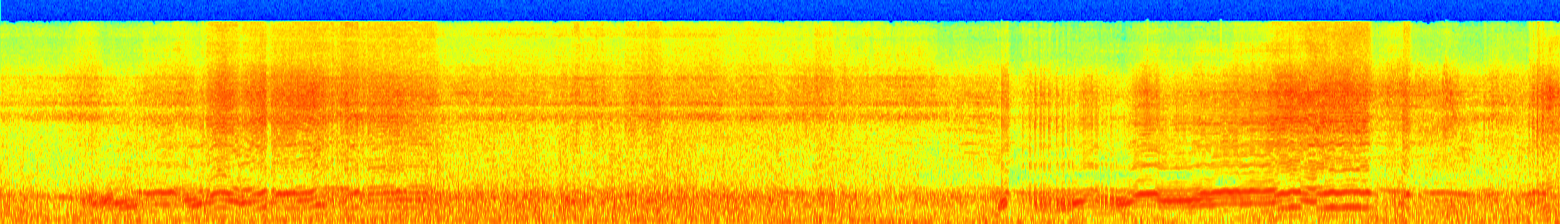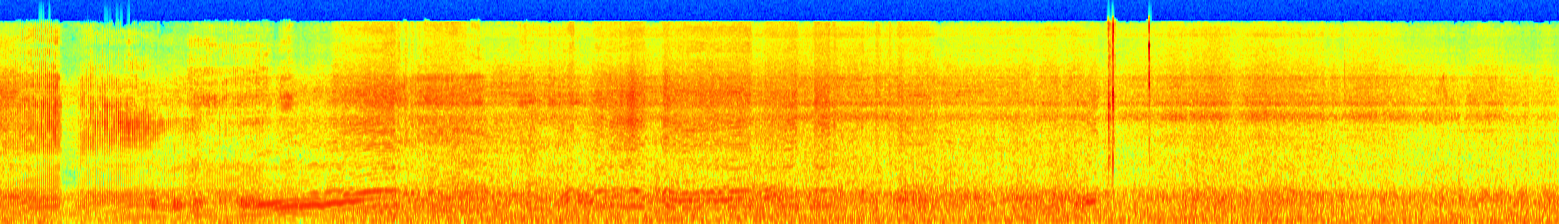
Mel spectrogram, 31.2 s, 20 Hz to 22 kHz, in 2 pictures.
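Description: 2002 Honda CR250R's two-stroke single-cylinder engine being ridden hard on a motocross track, its pitch rising and falling over and over as the throttle is worked through the jumps, with a brief drop in level about halfway through.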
